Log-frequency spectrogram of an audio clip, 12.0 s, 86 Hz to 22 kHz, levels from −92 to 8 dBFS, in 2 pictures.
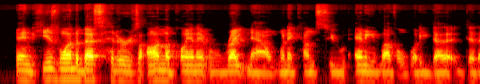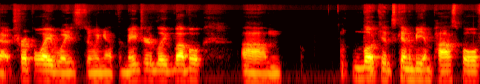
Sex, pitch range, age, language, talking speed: male, 95-110 Hz, 30-49, English, 190 wpm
